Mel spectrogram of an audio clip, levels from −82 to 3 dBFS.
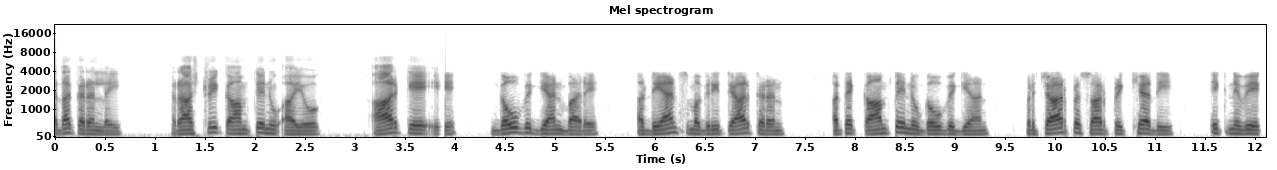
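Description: A speech recording carried as a call in clear HD Voice quality, consistent with a high AMR-WB rate, until a handover gap from 3.82 to 3.90 s leaves 80 ms of silence. The sound fades within milliseconds rather than clicking or stuttering, as a network switch does. Immediately afterwards, from 3.90 s to the end, a fallback to narrowband removes everything above 4 kHz. The voice becomes duller and rougher for the rest of the clip instead of briefly muffling and recovering, which points to a lasting codec change to AMR-NB rather than a temporary bandwidth dip.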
